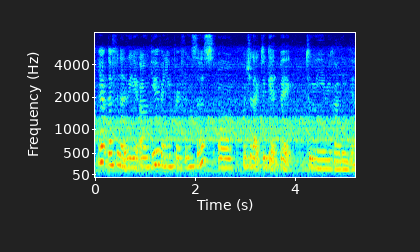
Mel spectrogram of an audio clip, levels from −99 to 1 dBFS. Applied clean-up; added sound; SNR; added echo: none; Motor vehicle (road) / Siren; 13 dB; reverberation time 0.3 s.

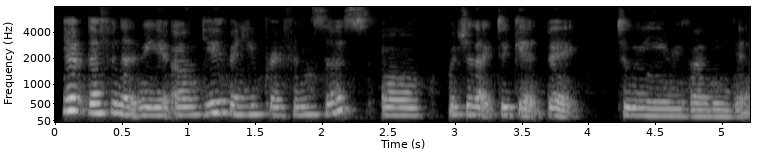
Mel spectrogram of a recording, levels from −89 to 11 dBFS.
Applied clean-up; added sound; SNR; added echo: neural mask model DeepFilterNet 3.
